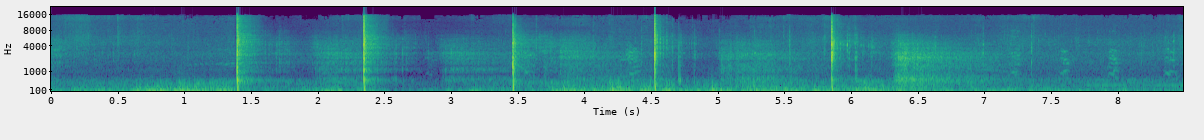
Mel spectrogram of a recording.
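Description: Five sharp shotgun reports, irregularly spaced about a second apart, over a steady wind rumble on the microphone.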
